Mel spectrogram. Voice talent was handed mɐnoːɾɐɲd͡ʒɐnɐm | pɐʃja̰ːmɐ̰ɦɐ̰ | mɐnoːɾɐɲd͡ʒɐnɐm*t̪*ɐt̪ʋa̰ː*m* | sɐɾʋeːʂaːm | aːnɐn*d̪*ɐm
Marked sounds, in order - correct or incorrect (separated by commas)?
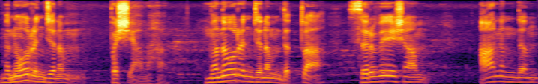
incorrect, incorrect, correct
